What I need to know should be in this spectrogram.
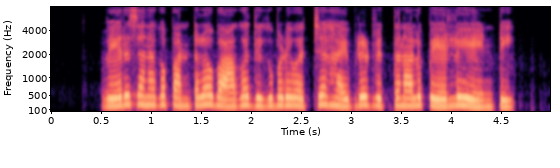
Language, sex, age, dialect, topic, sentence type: Telugu, female, 18-24, Utterandhra, agriculture, question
